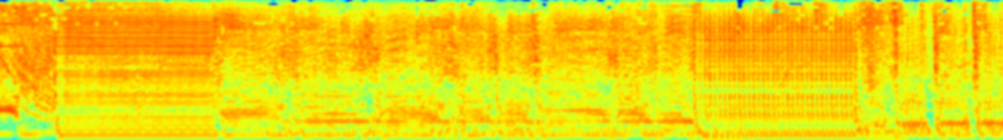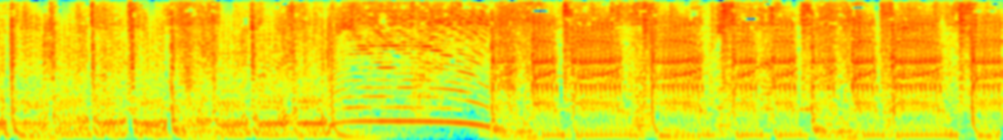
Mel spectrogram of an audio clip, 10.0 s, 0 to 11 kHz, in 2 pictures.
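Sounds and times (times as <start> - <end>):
pitch-bending synth bass: 0.0 - 10.0.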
